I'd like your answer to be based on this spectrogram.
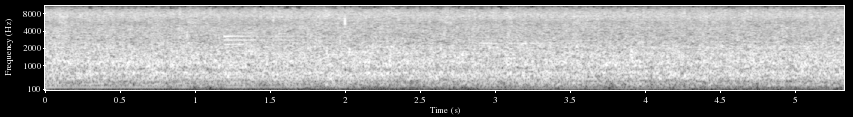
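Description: Broad, constant rushing of Blalock Creek close by at a wading crossing on Arkansas's Eagle Rock Loop, loud and unbroken, with no talking.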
